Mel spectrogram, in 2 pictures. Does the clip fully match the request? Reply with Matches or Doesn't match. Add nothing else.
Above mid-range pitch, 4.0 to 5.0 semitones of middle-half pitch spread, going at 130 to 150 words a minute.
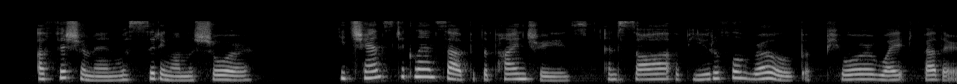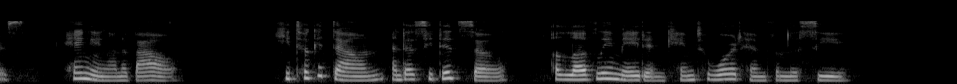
Matches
